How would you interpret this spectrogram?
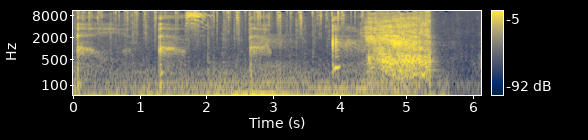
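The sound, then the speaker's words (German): Crinkly tearing and rustling of plastic wrapping being removed from a new roll of paper towels, with sharp crackles and a sustained ripping stretch before it quiets abruptly near the end. “Ich beginne, die Plastikverpackung zu entfernen.”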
